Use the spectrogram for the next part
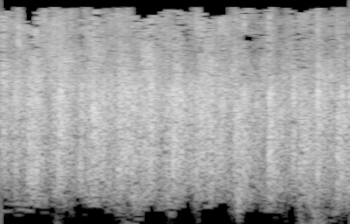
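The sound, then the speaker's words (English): A church audience applauds steadily throughout, giving God a clap after a testimony, a dense, sustained wash of many hands clapping at once, fairly loud and even with no voices rising above it. “Let's give God a clap for that testimony.”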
